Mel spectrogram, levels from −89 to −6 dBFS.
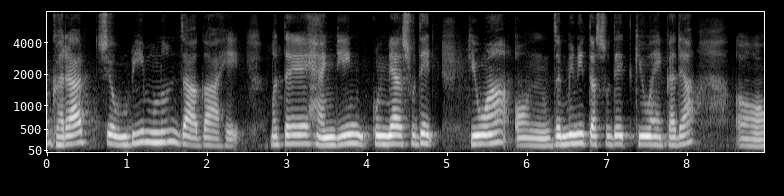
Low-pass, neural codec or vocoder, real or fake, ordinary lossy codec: none; codec, 16 kHz, 1 kbps, X-Codec, HuBERT features, trained on LibriSpeech; fake; none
